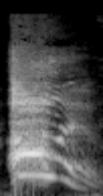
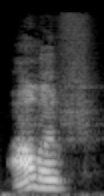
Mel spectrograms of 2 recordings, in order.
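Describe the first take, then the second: First: It is yelled loudly. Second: It is said quietly, without yelling.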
